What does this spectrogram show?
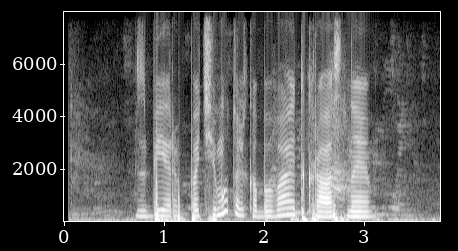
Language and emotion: Russian, neutral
